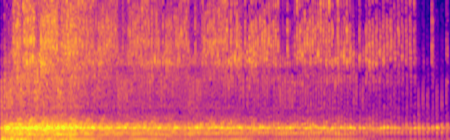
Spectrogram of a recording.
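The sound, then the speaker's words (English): A prize wheel spinning, a rapid continuous clicking rattle over a steady whir that grows slightly quieter and sparser near the end. “Well, it's time to give the wheel a spin.”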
